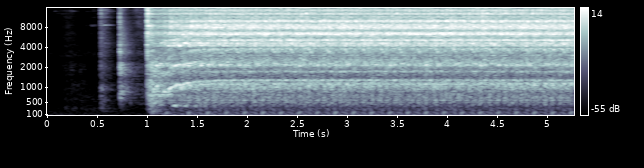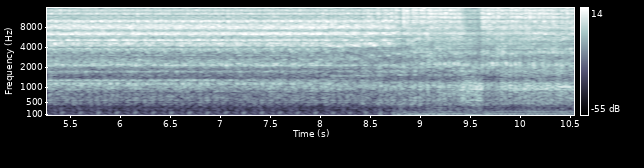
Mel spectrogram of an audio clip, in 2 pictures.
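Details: First start of a brand-new Briggs & Stratton engine installed on a Scag mower, oil just filled, choke on: a couple of short pulls, catches within a second and settles into a steady, even run without misses; normal start and idle.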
